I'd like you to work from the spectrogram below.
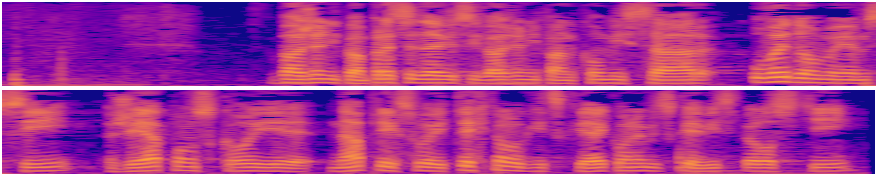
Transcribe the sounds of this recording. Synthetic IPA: ʋaːʒɛniːpaːnpɾɛt͡sɛd̪ajuːt͡siʋaːʒɛniːpaːnkɔmisaːɾuʋɛd̪ɔmujɛmsiʒɛjapɔnskɔjɛnapɾɪɛksʋɔjɛjt̪ɛxnɔlɔɡit͡skɛjaɛkɔnɔmit͡skɛjʋiːspɛlɔsci

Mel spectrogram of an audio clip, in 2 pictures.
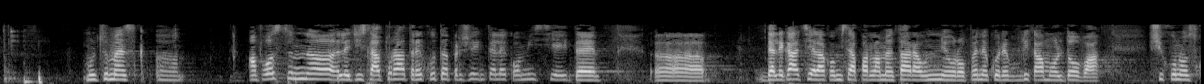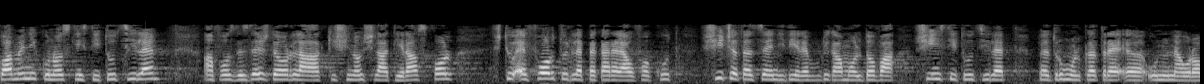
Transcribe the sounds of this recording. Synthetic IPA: mult̪sume̞sk | amfo̞st̪ɨnle̞d͡ʒislat̪uɾat̪ɾe̞kut̪əpɾe̞ʃe̞d̪int̪e̞le̞ko̞misije̞jd̪e̞ | d̪e̞le̞ɡat̪sijelako̞misiaparlame̞nt̪aɾeauniunie̞uɾo̞pe̞ne̞kuɾe̞publikamo̞ld̪o̞va | ʃikuno̞skwame̞nikuno̞skinst̪it̪ut̪siːle̞ | a̰mfo̞st̪d̪e̞ze̞t͡ʃd̪e̞o̞ɾʲlakʲiʃinəwʃilat̪iɾaspo̞l | ʃt̪iwe̞fo̞rt̪uɾile̞pe̞kaɾe̞leawfəkut̪ | ʃit͡ʃe̞t̪ət̪se̞nid̪inre̞publikamo̞ld̪o̞vaʃiːnst̪it̪ut̪siːle̞pe̞d̪ɾumulkət̪ɾe̞uniuneaeuɾo

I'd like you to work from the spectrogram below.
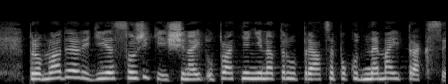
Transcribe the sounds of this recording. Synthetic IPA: pɾo̞mladɛːlɪɟɪjɛslo̞ʒɪcɛjʃiːnajiːt̪ʔuplat̪ɲɛɲiːnat̪r̩ɦupɾaːt͡sɛpo̞kut̪nɛmajiːpɾaksɪ

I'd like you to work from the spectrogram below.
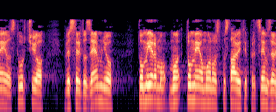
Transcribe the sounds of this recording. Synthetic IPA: ɛjɔst̪uɾt͡ʃijɔ | ʋəsɾɛd̪ɔzɛmlʲju | t̪omeɾɛmɔt̪oːmɛjɔmoːɾɛmɔspɔst̪aːʋit̪ipɾɛt̪semzaɾa

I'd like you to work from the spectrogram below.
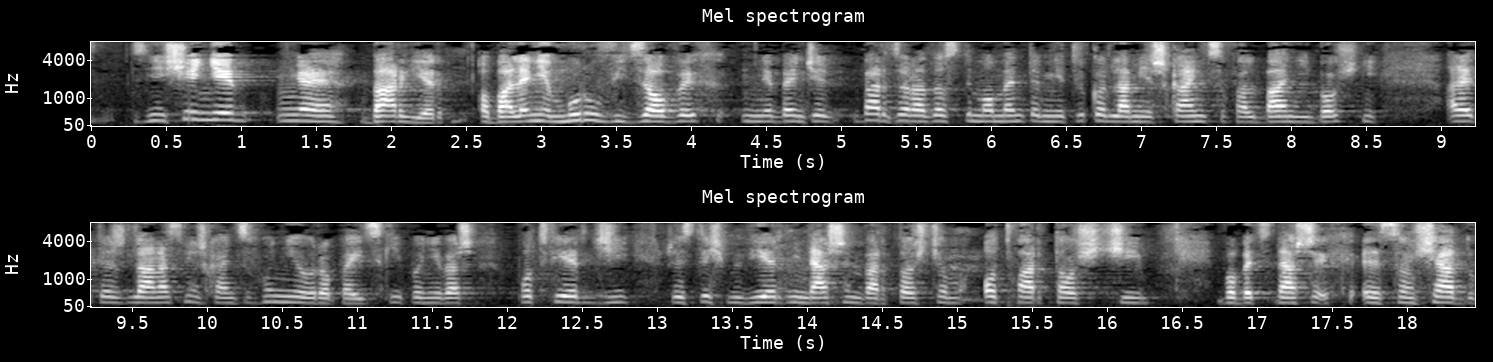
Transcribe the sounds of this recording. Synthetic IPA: zɲeɕeɲɛ | baɾjɛɾɔbalɛɲɛmuɾuvːʲid̪zɔvɘxbɛɲd͡ʑɛbaɾd̪zɔɾad̪ɔsnɘmːɔmɛnt̪ɛmɲɛt̪ɘlkɔd̪lamʲjɛʂkaɲt̪sufalbaɲiːbɔɕɲi | ʔa̰lɛt̪ɛʐd̪lanasmʲjɛʂkaɲt̪sufuɲiɛwɾɔpɛjskʲejpɔɲɛvaʂ | pɔt̪fʲjɛɾd͡ʑi | ʐ̥ɛjɛst̪ɛɕmɘvʲjɛɾɲinaʂɘmvaɾt̪ɔɕt͡ɕɔ̃wɔt̪faɾt̪ɔɕt͡ɕivɔbɛt̪snaʂɘxsɔ̃w̃ɕad̪uf

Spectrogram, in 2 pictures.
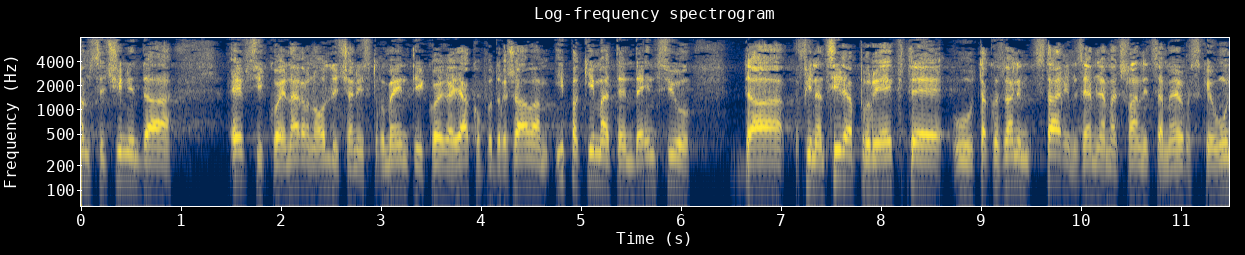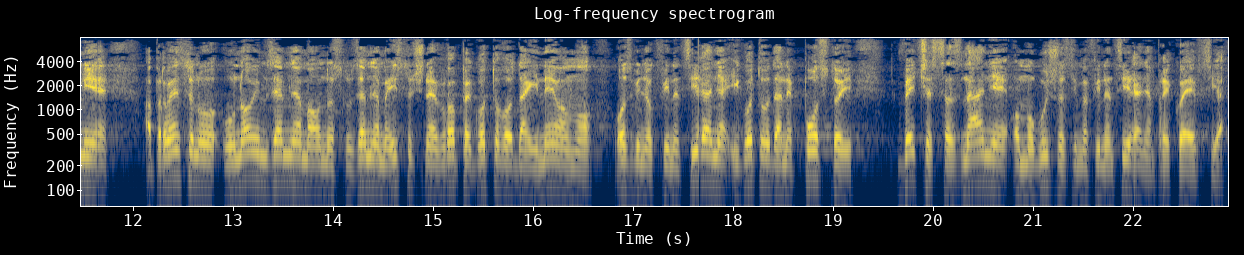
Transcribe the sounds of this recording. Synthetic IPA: amse̞t͡ʃinid̪a | e̞fsiko̞jenaːɾaʋnoo̞d̪lit͡ʃaninst̪ɾume̞nt̪iko̞jeɡajaːko̞po̞d̪r̩ʒaːʋamipakimat̪e̞nd̪e̞nt̪siju | d̪afinant̪siːɾapɾo̞je̞kt̪e̞ut̪ako̞zʋaːnimst̪aːɾimze̞mʎamat͡ʃlˠanit̪samae̞vɾopske̞uːnije̞ | a̰pr̩ʋe̞nst̪ʋe̞no̞uno̞ʋimze̞mʎamao̞d̪no̞snoze̞mʎamaist̪o̞t͡ʃne̞ːʋɾo̞ːpe̞ɡo̞t̪o̞ʋo̞d̪aine̞ːmamo̞ | o̞zbiʎno̞ɡ̥finant̪siːɾaɲaʔiɡo̞t̪o̞ʋo̞d̪ane̞po̞st̪o̞ji | ʋe̞t͡ɕe̞saznaːɲe̞ʔo̞mo̞ɡuːt͡ɕno̞st̪imafinant̪siːɾaɲapɾe̞ko̞e̞ft̪sija̰

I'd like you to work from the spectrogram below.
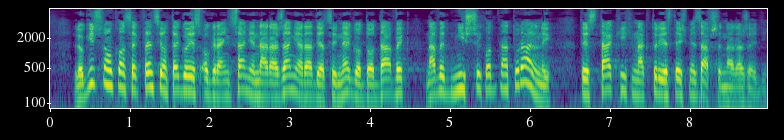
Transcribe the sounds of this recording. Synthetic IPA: lɔɡʲit͡ʂnɔ̃w̃kɔ̃nsɛkfɛnt̪sʲjɔ̃w̃t̪ɛɡɔjɛst̪ɔɡɾaɲit͡saɲɛnaɾaʐaɲaɾad̪ʲjat̪sɘjnɛɡɔd̪ɔd̪avɛk | navɛt̪ɲiʂːɘxɔd̪nat̪uɾalnɘx | t̪ɔjɛst̪ːakʲixnakt̪uɾɛjɛst̪ɛɕmɘzafʂɛnaɾa̰ʐɛ̰ɲi

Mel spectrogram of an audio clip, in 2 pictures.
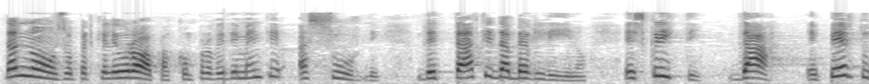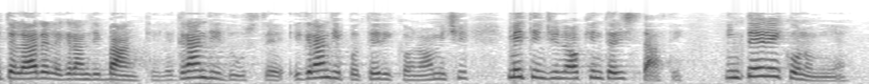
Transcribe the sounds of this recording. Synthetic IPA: d̪anːoːzoperk̟elewɾɔːpakompɾoved̪iment̪iasːurd̪i | d̪et̪ːaːt̪id̪aberliːno | eskɾit̪ːi | d̪a | epːert̪ut̪elaːɾeleɡɾand̪ibaŋk̟eleɡɾand̪iːnd̪ust̪ɾijeʔiɡɾand̪ipot̪eːɾiekonɔːmit͡ʃi | met̪ːind͡ʒinɔkːiːnt̪eɾist̪a̰ːt̪i | int̪ɛːɾeːkonomḭːḛ

